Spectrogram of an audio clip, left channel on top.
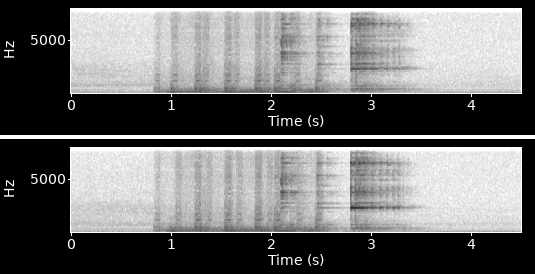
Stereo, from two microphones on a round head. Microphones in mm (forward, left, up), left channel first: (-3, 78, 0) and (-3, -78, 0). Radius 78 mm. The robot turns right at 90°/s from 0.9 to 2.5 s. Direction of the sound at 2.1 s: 25° right (ahead or behind).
